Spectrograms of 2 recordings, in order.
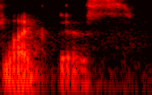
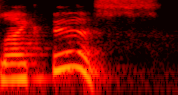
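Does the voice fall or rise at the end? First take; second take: fall; rise. First: The voice falls at the end. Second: The voice rises at the end. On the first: The speaker calls it right. "slight downward inflection that displays strength and groundedness" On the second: The speaker calls it wrong. "rather than ending my sentence like this"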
